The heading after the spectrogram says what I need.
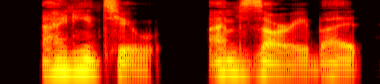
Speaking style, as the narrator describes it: says, hoarse, like he's been talking far too much

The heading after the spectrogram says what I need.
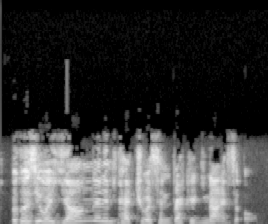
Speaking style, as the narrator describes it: she said sharply

